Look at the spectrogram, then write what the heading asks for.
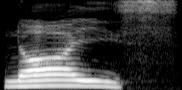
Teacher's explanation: ao invés de dizer nós teremos ali um passo intermediário, que seria, então, a semivogal I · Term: ditongação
